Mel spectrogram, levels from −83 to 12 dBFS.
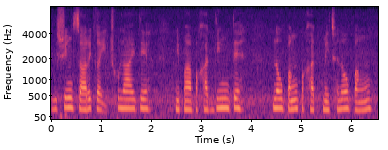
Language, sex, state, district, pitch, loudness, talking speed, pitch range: Mizo, female, Mizoram, Aizawl, 190 Hz, -17 LUFS, 130 wpm, 180-205 Hz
